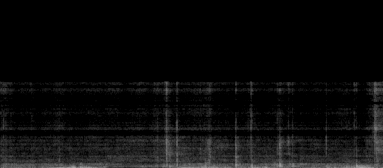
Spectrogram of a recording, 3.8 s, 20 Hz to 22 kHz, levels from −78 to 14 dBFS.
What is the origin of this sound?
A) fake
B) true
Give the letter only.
A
